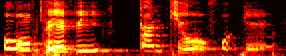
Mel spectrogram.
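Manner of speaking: voice cracking. Acted. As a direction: beg forgiveness with the words cracking. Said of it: "The words cracked in her lips, broken".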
